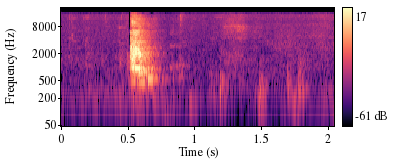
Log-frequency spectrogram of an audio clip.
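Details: Moe, a Boston Terrier, worked up while trying to play with a cat toy indoors, lets out one short sharp bark followed by a few soft low sounds in a quiet room.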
